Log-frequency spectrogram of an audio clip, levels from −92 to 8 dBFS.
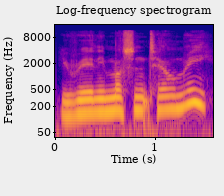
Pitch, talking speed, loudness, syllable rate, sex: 165 Hz, 190 wpm, -13 LUFS, 4.0 syllables/s, male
